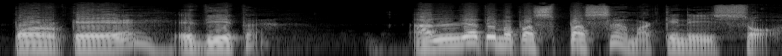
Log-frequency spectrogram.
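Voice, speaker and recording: An actor playing a curt, irritable master of the house in a radio drama, dismissive, with a Filipino accent. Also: male voice, medium pitch, very animated, slow pace, no echo, studio quality. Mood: irritated. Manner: brusque, dismissive. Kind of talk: Ilocano radio drama acting.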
